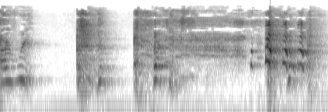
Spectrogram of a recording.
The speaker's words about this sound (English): I'm sorry. I gasped so hard I choked.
